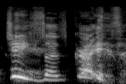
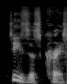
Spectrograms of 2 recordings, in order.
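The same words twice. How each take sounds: First: High, drawn-out exasperated outburst; Casey Kasem going off. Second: Low, soft muttered exasperation; Casey Kasem starting cool. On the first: Radio host cursing his crew, mock exasperation. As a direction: imitate a host at the end of his rope. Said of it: "just going the fuck off". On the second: Radio host starting to lose patience, quiet exasperation. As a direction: imitate a host still holding it in. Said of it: "started out all cool and shit". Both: Retold or imitated.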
